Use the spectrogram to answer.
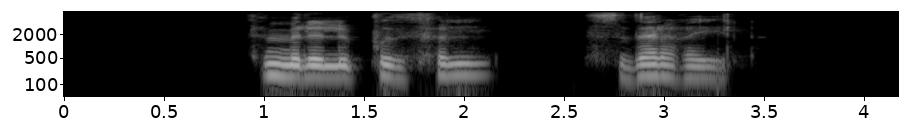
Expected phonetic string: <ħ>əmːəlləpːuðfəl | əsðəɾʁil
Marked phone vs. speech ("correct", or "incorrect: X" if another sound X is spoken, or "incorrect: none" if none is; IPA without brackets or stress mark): incorrect: θ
